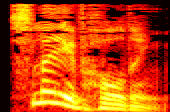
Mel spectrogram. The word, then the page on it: slaveholding: British English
